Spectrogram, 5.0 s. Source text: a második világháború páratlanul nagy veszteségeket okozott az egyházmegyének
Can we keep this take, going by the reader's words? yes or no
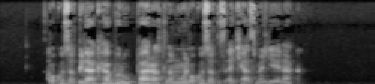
no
